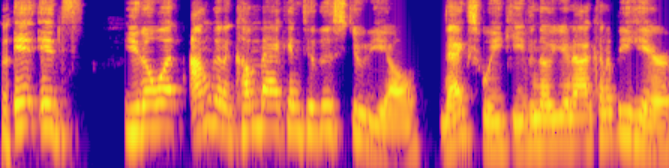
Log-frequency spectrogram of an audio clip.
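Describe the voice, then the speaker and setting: A man with a New York accent talks at a very fast pace with lively intonation. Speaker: football podcast co-host. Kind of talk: casual sports chat.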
